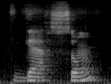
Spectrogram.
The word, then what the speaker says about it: garçon: Un garçon, esta C se pronuncia como una S, garçon, portugais, y la A y la I, igual que en français, se pronuncia como una E.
